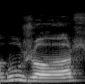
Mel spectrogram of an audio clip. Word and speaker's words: Guljor: Vamos receber agora a Guljor. É assim que se pronuncia seu sobrenome, está correto? Guljor? Exatamente, É.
